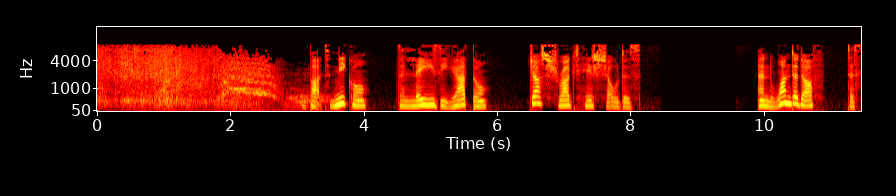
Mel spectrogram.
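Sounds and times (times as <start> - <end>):
elephant sucking water up its trunk and spraying it out: 0.0 - 2.0
speech: 3.2 - 5.9, 6.5 - 8.2, 9.9 - 11.4.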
